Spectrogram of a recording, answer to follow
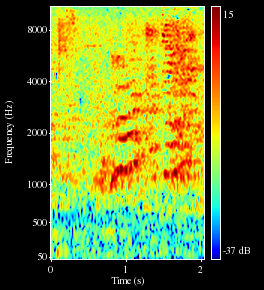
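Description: Children playing, with high-pitched children's voices calling and chattering over a steady background hubbub.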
